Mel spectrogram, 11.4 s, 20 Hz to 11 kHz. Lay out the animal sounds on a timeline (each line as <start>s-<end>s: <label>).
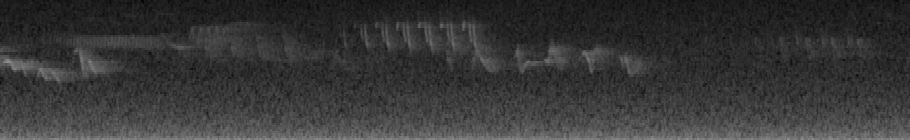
0.0s-1.7s: Rose-breasted Grosbeak (Pheucticus ludovicianus)
0.4s-2.2s: Pine Warbler (Setophaga pinus)
1.8s-3.2s: Black-throated Blue Warbler (Setophaga caerulescens)
2.3s-6.3s: Ovenbird (Seiurus aurocapilla)
5.2s-8.2s: Scarlet Tanager (Piranga olivacea)
9.3s-10.8s: Ovenbird (Seiurus aurocapilla)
